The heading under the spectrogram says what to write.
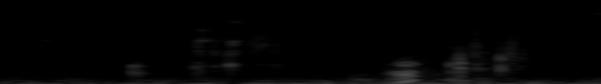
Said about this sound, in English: Let me grab a sip of water.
